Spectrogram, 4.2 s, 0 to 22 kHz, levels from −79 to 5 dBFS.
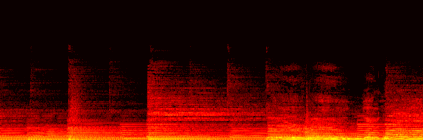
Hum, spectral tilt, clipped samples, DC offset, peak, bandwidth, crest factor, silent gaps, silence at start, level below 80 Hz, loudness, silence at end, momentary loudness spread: none; -7 dB/octave; under 0.1%; under 0.1%; -12 dBFS; 12.5 kHz; 14 dB; none; 0 s; -48 dBFS; -27 LUFS; 0 s; 10 LU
